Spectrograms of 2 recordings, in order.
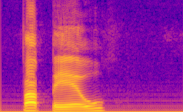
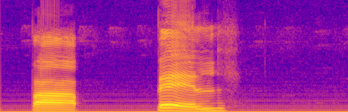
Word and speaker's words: papel: Por exemplo, aqui nós temos papel, papel, o forte é no pel.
